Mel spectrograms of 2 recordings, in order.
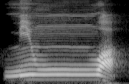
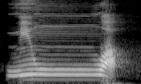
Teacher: نون صاف نہیں پڑھا جائے گا، نون کا غنہ صرف باقی رہے گا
